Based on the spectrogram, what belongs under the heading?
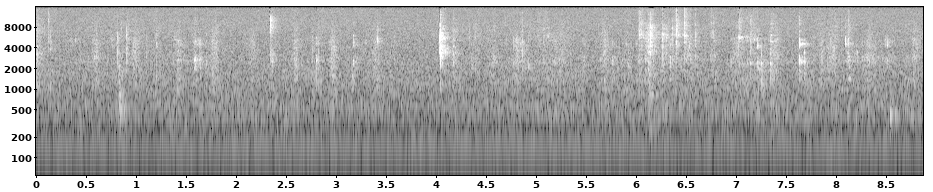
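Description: Quiet close-miked eating sounds: scattered soft clicks of a mouthful of coleslaw being chewed, over a steady low hum.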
